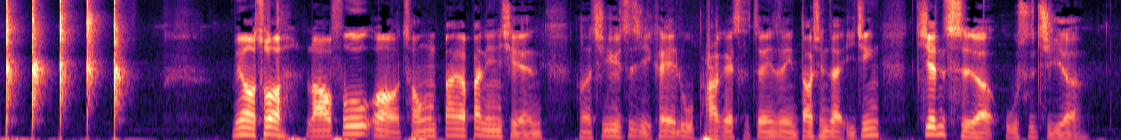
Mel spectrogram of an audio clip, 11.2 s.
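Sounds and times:
hand clapping: 0.0 - 1.4
speech: 2.3 - 11.0.

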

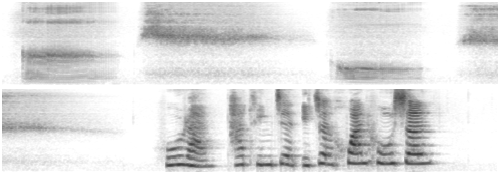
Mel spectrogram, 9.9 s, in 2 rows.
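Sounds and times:
loud exaggerated snoring with whistling exhale: 0.1 - 6.0
speech: 6.6 - 9.4.

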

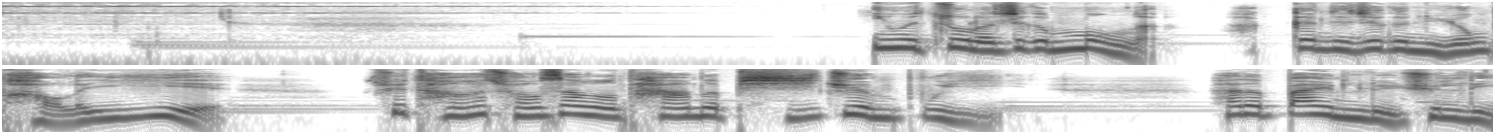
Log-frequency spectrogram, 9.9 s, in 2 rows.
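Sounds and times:
mobile phone alarm ringing: 0.0 - 2.2
speech: 2.9 - 8.4, 9.0 - 9.9.

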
